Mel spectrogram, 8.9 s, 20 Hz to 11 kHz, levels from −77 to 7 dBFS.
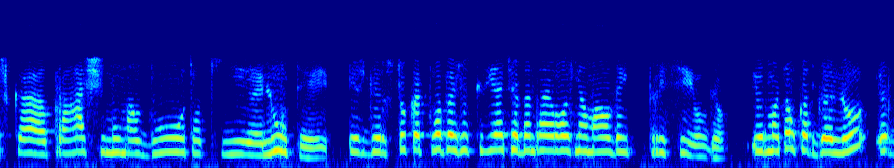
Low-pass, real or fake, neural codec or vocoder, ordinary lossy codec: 7.2 kHz; fake; codec, 16 kHz, 6 kbps, DAC; AAC, 32 kbps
